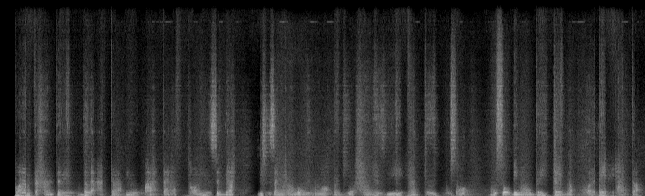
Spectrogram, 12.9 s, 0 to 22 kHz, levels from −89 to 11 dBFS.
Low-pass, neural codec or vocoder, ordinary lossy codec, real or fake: none; codec, 44.1 kHz, 0.9 kbps, DAC; none; fake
